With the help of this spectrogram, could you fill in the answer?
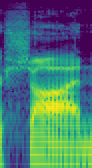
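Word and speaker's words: Sián: It's just that all of its other stats are quite good, although not as good as those of the Lamborghini Sian, or Sean, apparently how it's pronounced.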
